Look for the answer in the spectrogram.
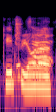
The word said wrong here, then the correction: Caitriona: It's Katrina. – I was putting a lot of like emphasis on that. Okay, Katrina Balfe.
